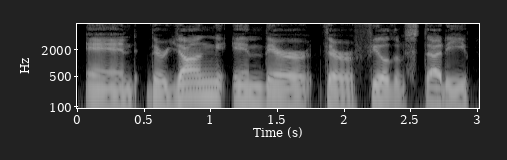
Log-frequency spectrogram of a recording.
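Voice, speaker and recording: A man giving instructional tips straight to the listener in a clear, projected presenter's delivery, conversational yet emphatic and encouraging. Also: medium pitch, measured pace, dry recording, studio quality. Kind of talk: conversational instructional talk to camera.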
